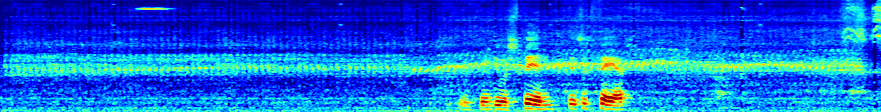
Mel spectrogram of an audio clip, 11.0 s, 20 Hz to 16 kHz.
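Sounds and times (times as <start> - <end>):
robot motors whining: 0.0 - 11.0.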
